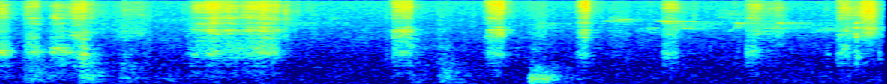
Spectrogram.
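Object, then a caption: Charcoal stick on paper sketchbook. A charcoal stick is drawn across the paper of a sketchbook in short rasping strokes. Quiet, dry scratchy bursts with a bright hiss come at an uneven pace, with a faint low rumble underneath.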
